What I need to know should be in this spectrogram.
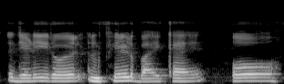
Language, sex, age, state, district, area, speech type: Punjabi, male, 30-45, Punjab, Ludhiana, urban, spontaneous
